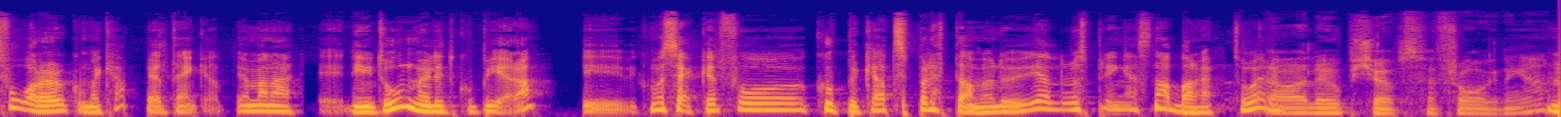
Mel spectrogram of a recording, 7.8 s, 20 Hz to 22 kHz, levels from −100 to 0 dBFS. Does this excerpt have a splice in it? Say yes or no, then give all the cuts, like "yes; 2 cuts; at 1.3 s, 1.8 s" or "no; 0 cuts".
yes; 2 cuts; at 1.5 s, 6.1 s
